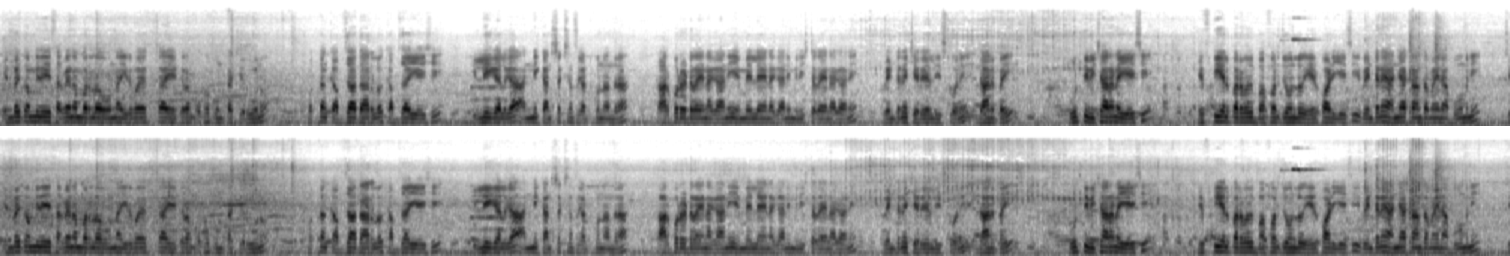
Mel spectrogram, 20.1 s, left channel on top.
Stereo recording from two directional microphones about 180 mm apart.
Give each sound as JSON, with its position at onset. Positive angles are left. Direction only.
{"t": 0.2, "sound": "a man's voice", "side_deg": 30}
{"t": 4.2, "sound": "a man's voice", "side_deg": 25}
{"t": 13.2, "sound": "a man's voice", "side_deg": 35}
